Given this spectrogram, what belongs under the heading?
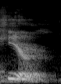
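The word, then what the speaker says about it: xeer: But there's one that precedes that, which is called hir, the word that's spelled with an X up on my slide.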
